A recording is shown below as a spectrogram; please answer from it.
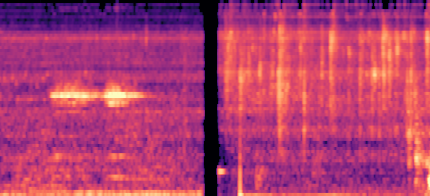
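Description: Masala and onions fry in a pan for a roasted-coconut chana curry, giving a soft steady sizzle with light stirring scrapes and a brief silent gap midway before the frying noise resumes.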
